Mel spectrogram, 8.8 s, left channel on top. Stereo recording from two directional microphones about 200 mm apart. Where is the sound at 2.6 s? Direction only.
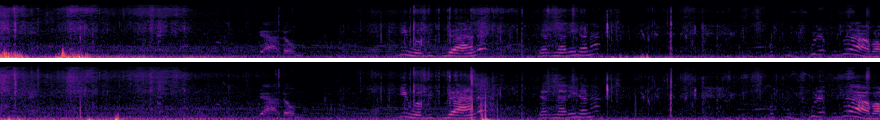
35° right (ahead or behind).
